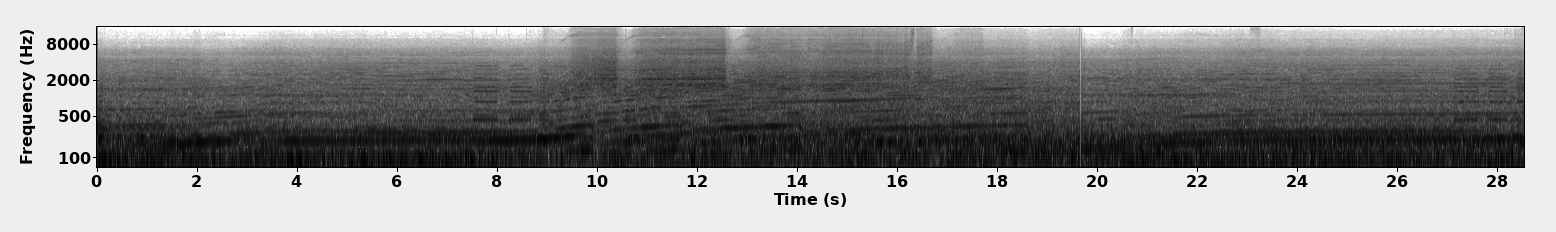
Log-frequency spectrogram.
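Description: Car engines at full throttle side by side in a roll race between a Lamborghini Huracán and a Mitsubishi Lancer Evolution IX, with a constant rush of wind and road noise. The engine pitch climbs slowly, drops sharply at a gear change about a third of the way through, climbs again, and drops again at another shift near the end.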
